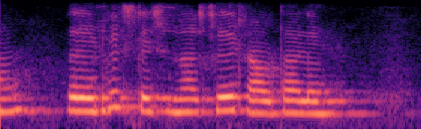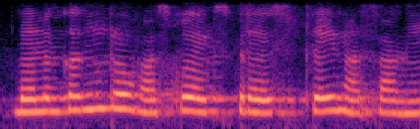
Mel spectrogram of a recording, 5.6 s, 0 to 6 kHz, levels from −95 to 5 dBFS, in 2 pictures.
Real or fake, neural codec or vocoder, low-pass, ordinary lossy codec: fake; codec, 44.1 kHz, 3.4 kbps, Pupu-Codec; 5.4 kHz; Opus, 32 kbps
